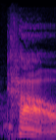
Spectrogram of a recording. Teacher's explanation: is a low tone and a long vowel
